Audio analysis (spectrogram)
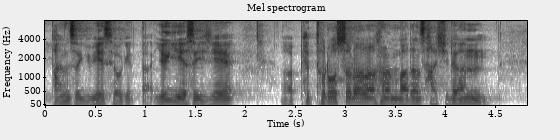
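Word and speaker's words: Πέτρος: 반석위에 내 교회를겠다 이래서 베드로라 말은 이제 발음을 제대로 하면 페트로스 어 이런 뜻이고요 반석이란 것은 페트라 이런 단어입니다 그러니까 너는 페트로스 근데이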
